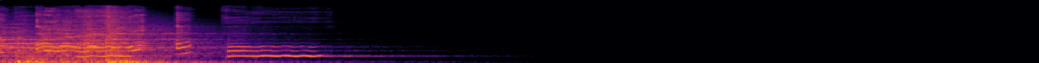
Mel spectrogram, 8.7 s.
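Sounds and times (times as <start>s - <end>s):
orchestral music: 0.0s - 3.8s.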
